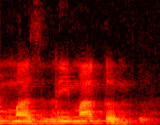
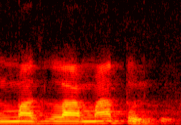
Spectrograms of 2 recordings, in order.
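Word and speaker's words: مَظْلِمَة: sisinya pernah berbuat zalim bacanya mazlimatun bukan mazlamatun mimnya di Fathah lamnya di kasrah mlimatun kezaliman itu ada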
